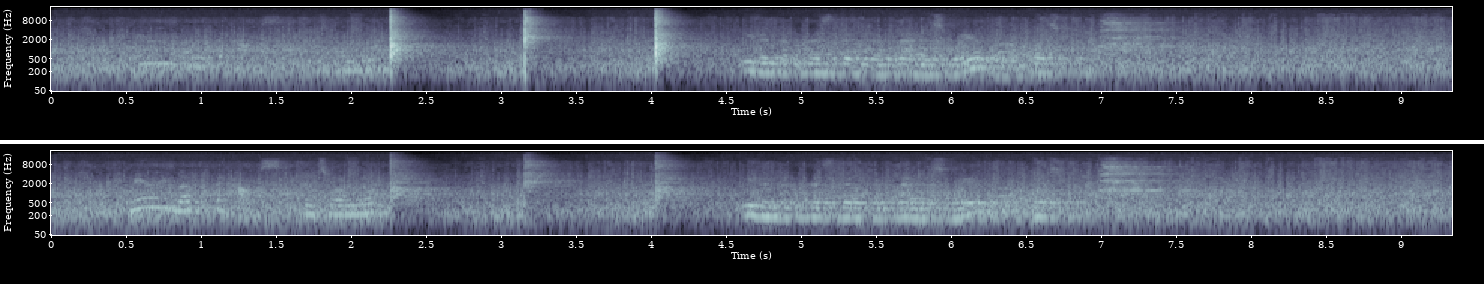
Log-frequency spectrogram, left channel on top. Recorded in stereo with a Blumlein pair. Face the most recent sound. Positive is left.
turn(degrees=-15)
